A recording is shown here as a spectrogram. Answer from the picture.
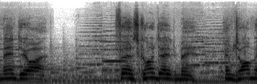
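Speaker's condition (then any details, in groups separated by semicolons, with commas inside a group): Motor neurone disease; voice fatigue, early sign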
